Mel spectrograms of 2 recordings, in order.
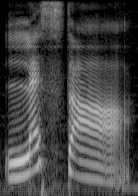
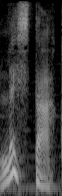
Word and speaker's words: Leicester: Allora, si pronuncia, la mostro alla radio, Lesta. – Ah, facile, Lesta, con l'H finale.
